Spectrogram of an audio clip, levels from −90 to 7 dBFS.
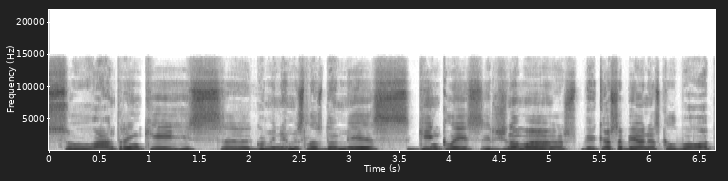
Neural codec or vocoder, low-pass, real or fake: vocoder, 44.1 kHz, 128 mel bands every 512 samples, BigVGAN v2; 14.4 kHz; fake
